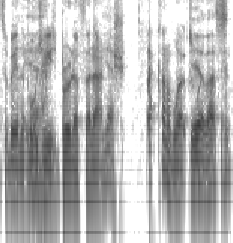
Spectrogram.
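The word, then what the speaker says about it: Fernandes: I mean, I think Bruno Fernandez, if you if you pronounce Bruno Fernandez the way it's meant to be in the Portuguese, Bruno Fernanch, that kind of works well.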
